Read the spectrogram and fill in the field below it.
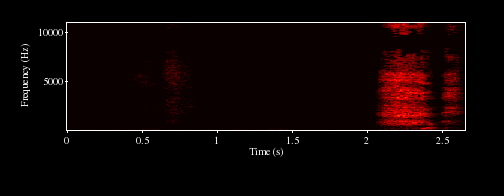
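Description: Quiet room, then one sudden loud explosive burst of air through the nose and mouth: a single sneeze.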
